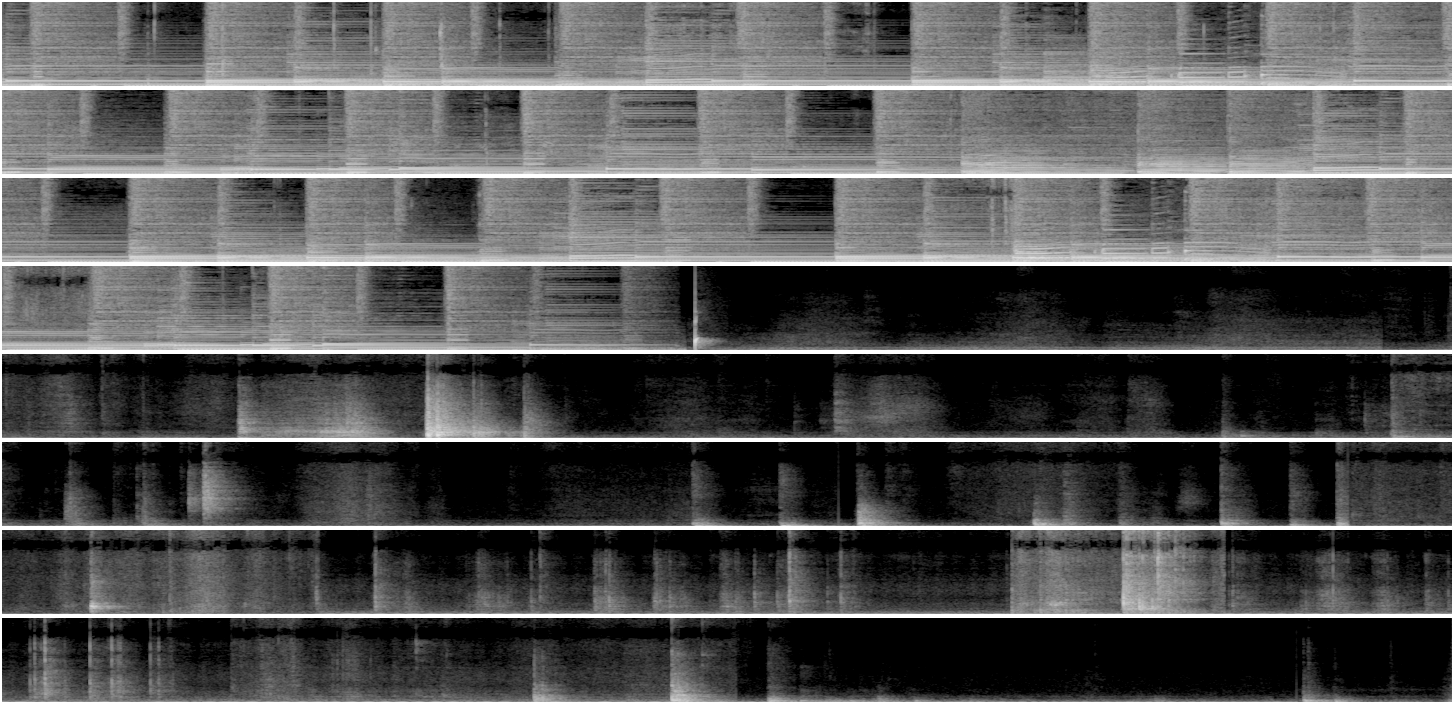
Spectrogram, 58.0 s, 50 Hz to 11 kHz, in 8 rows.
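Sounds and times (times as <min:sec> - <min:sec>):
household objects thunking and clattering: 0:30.2 - 0:31.8, 0:48.6 - 0:49.6, 0:53.4 - 0:58.0.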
